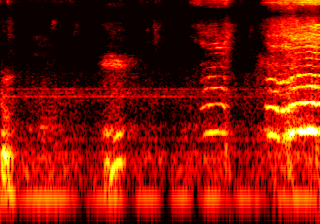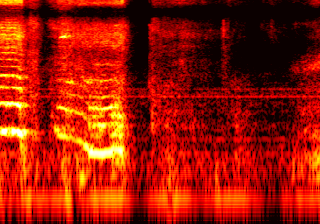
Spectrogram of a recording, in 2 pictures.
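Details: Basset Hound relaxing indoors on a Sunday, letting out a loud drawn-out whining moan with rich harmonics that wavers and then slides downward, preceded by a couple of short soft whimpers, all over a quiet low room hum.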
